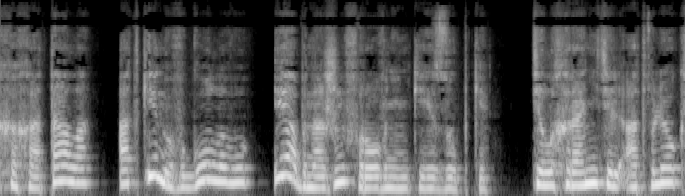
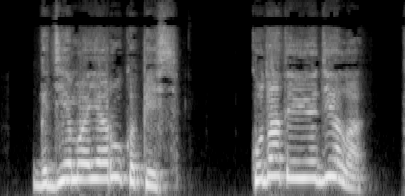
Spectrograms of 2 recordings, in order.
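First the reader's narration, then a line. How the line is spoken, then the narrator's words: Shouting. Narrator (Russian): кричал Аркадий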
